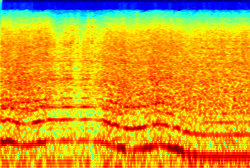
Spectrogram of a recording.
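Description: A durable four-cylinder car engine runs without its oil pan or oil, a steady, loud drone whose pitch sags and wavers slightly, with no talk.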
